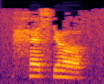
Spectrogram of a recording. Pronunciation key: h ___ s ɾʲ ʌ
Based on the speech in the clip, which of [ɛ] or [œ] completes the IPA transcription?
ɛ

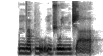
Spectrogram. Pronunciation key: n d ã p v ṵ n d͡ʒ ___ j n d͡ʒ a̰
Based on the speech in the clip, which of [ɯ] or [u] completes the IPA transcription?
u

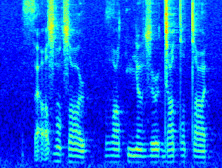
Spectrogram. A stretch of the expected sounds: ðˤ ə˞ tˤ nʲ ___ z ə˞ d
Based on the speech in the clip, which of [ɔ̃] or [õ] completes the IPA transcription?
ɔ̃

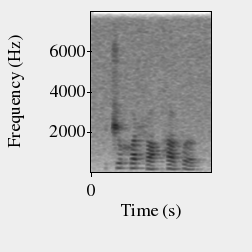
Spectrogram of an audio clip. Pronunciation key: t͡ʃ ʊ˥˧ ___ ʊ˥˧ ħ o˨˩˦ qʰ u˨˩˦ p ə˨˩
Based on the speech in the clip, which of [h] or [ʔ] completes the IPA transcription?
h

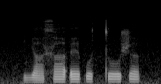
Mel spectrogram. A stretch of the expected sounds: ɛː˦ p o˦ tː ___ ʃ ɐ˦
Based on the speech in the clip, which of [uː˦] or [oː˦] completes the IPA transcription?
oː˦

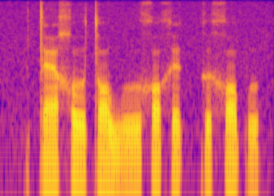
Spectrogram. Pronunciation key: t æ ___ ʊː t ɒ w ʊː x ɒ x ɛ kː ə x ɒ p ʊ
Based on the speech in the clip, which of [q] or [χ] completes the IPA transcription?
χ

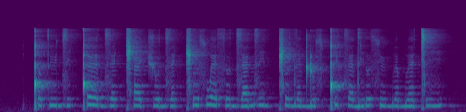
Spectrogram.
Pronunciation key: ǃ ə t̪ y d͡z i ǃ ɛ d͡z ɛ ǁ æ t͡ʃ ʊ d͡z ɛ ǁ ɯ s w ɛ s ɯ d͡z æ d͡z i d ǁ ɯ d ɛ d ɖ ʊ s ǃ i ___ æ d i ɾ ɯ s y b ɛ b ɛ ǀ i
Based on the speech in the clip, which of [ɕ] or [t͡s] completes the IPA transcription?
t͡s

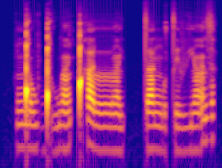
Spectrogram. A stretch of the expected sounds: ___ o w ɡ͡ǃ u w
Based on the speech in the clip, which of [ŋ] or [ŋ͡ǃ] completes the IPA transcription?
ŋ͡ǃ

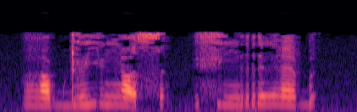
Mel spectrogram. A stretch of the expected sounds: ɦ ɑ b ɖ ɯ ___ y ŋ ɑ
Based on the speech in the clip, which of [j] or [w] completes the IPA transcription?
j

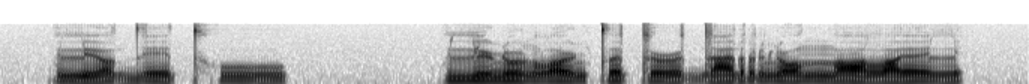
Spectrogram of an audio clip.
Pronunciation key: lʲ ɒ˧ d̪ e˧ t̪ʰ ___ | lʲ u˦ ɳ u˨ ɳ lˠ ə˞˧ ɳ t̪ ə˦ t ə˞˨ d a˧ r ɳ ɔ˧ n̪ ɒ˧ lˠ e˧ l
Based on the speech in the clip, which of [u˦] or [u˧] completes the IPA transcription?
u˧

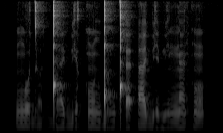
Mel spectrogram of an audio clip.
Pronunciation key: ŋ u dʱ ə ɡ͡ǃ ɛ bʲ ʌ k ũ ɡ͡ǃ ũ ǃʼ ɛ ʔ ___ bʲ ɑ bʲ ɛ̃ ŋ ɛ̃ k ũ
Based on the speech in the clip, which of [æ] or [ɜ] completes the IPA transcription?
æ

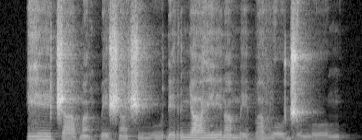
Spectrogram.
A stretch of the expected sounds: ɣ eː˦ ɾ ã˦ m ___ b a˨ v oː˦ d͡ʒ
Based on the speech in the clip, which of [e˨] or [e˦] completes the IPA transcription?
e˨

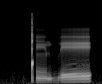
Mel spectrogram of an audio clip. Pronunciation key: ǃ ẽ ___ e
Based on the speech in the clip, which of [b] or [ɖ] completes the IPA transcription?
b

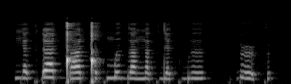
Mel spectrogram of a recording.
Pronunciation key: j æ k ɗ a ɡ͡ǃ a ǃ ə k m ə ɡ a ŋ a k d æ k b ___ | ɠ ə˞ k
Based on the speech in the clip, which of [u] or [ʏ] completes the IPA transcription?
ʏ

